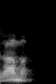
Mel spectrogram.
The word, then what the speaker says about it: Rama: Like Hindi, we cannot cut the last vowel. It's not Ram. It is Rama.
